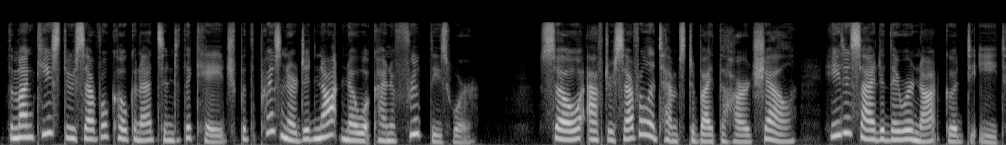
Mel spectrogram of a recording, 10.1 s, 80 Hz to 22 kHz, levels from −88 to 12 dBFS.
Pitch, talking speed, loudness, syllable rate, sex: 240 Hz, 220 wpm, -18 LUFS, 6.0 syllables/s, female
